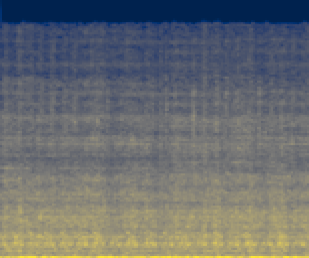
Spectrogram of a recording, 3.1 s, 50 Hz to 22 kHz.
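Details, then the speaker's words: Flooded Impala rebuilt with carbureted 560 hp V8, electric choke not yet hooked up, no cooling fan, after a drive around the block: deep, even burble while warming up, no misses or knocks. "It sounds great. She's starting to warm up."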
